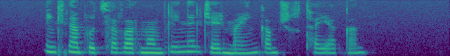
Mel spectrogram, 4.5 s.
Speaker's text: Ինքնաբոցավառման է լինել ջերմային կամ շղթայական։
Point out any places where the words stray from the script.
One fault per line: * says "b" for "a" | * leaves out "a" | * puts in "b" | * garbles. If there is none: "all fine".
all fine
